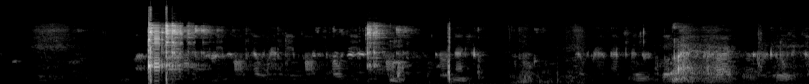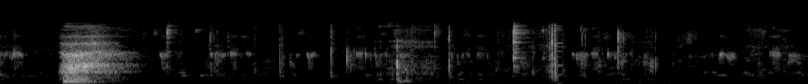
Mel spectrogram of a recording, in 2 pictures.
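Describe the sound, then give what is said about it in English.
Dishes clank and clatter in irregular bursts as supper is put away after eating, with sharp clinks and a few heavier knocks spread across the stretch, and muffled voices faintly in the background. “We just got through eating supper, and I'm just putting it away now.”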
